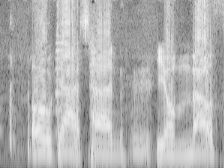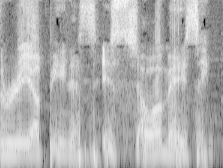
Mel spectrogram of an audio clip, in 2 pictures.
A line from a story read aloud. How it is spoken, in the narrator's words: moaned Rocket in earthly and heavenly delights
